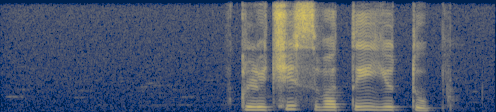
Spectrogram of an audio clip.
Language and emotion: Russian, neutral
